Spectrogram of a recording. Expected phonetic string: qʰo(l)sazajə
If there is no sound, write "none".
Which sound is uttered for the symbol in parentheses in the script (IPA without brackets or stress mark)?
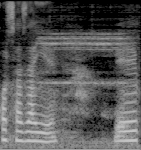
ɾ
